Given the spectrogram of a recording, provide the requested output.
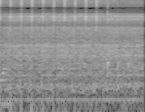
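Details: Petrol car engine idling with a quick, uneven pulsing beat and sporadic stumbles breaking the rhythm; idle misfire, cause undetermined.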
